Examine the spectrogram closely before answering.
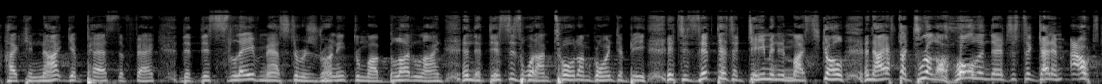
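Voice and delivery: normal talking voice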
